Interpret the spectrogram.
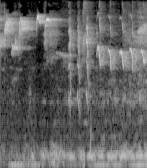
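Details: Common iora singing: long, thin, high whistles open the phrase, followed by quick downward-slurred notes repeated roughly every quarter second, over a faint low hum.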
